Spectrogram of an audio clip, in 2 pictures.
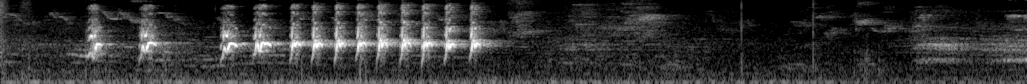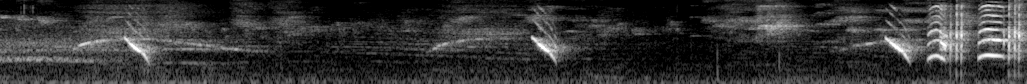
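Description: A female Javan myna gives a fast burst of about a dozen dry, clicking notes, then slurred whistles that sweep up and down, ending in harsh chatter over a low hum.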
